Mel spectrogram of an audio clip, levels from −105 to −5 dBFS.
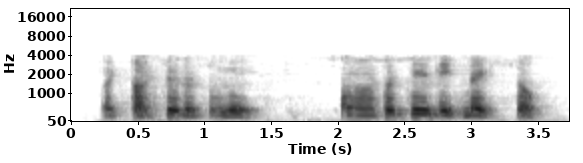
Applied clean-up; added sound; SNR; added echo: neural mask model DeepFilterNet 3.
